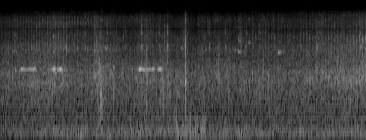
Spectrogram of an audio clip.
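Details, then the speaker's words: Loaded touring bicycle: short high squeaks about once per wheel turn over road and traffic rumble; front disc brake rotor rubbing, rider suspects it warped on downhills. "Hear that squeaking? That's my front rotor. Got a little warped on some of the downhills today."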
